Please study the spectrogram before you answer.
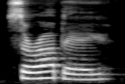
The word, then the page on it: serape: /sɛˈɹɑːpeɪ/; English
